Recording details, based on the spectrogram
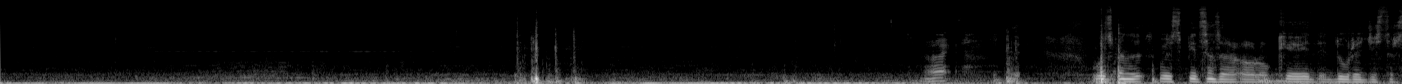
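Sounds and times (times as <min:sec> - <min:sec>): car engine idling: 0:00.0 - 0:14.0.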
